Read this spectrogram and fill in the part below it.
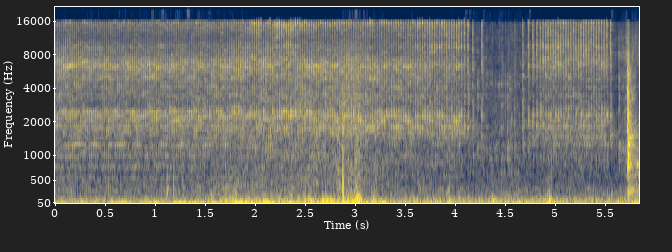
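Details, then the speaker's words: Team Fuji bicycle, rear drivetrain after cleaning the rear derailleur and re-tensioning the cable, which seems to have fixed a loud cricket-like squeak: even, light freewheel ticking and a smooth chain run, with no squeak or chirp. "all right so I think we solved that by cleaning the rear derailleur"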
